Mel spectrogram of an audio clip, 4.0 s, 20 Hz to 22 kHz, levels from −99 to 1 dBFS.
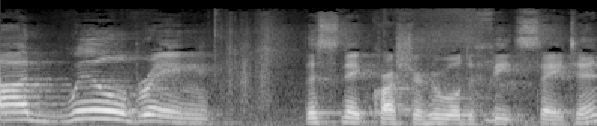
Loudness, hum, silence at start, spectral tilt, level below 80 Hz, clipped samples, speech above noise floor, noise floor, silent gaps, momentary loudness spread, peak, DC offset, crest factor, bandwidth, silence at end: -17 LUFS; none; 0 s; -5 dB/octave; -50 dBFS; under 0.1%; 24 dB; -41 dBFS; none; 12 LU; 0 dBFS; under 0.1%; 16 dB; 16 kHz; 0 s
